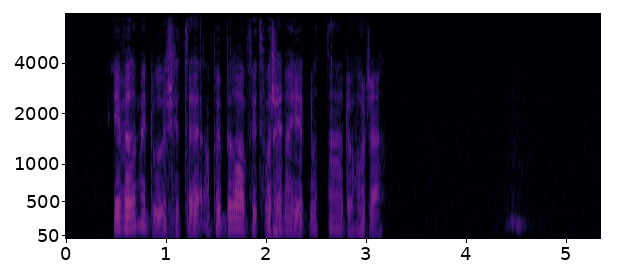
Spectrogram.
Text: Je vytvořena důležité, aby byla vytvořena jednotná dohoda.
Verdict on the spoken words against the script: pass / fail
fail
